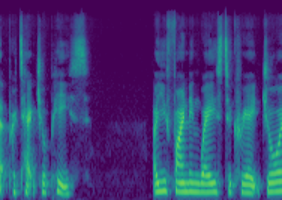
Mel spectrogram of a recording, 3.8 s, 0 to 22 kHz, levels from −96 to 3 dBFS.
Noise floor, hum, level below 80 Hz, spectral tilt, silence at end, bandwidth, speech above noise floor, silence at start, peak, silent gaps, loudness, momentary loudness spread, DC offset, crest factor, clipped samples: -75 dBFS; none; -72 dBFS; -5 dB/octave; 0 s; 16 kHz; 51 dB; 0 s; -6 dBFS; none; -24 LUFS; 11 LU; under 0.1%; 20 dB; under 0.1%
